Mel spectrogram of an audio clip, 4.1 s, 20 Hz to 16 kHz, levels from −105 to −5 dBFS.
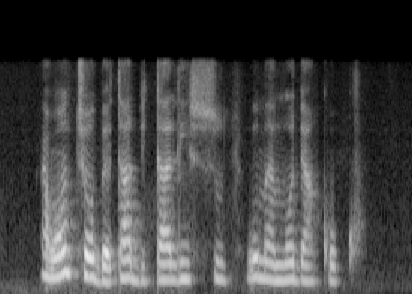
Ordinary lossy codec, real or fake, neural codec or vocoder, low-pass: none; fake; codec, 16 kHz, 0.8 kbps, ZipCodec; 7.2 kHz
